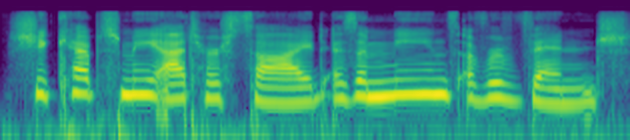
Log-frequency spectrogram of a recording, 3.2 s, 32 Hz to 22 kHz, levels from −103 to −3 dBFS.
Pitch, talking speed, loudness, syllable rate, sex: 225 Hz, 210 wpm, -17 LUFS, 4.3 syllables/s, female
